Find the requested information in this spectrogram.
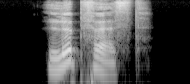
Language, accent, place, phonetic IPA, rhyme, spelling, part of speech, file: German, Germany, Berlin, [ˈlʏp͡fəst], -ʏp͡fəst, lüpfest, verb, De-lüpfest.ogg
- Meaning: second-person singular subjunctive I of lüpfen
